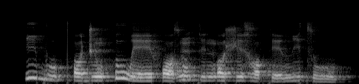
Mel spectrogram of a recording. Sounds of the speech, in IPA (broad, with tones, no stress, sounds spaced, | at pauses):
i˦ b uː˨ pʰ ɔ˨ d͡ʒ ũ˨ h u˦ w eː˨ f ɔ˨ z ũ˦ k ɪ˦ ŋ ɔ˦ ʃ ɪ˦ ɣ ɔ˨ k e˨ β i˦ t͡s uː˨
